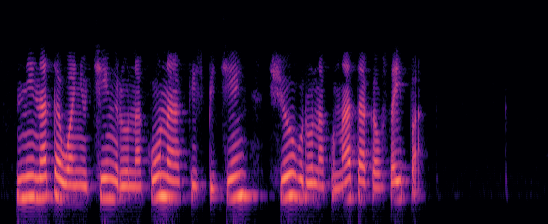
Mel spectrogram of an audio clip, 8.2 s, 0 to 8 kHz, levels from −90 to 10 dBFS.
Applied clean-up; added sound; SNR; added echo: none; none; none; none.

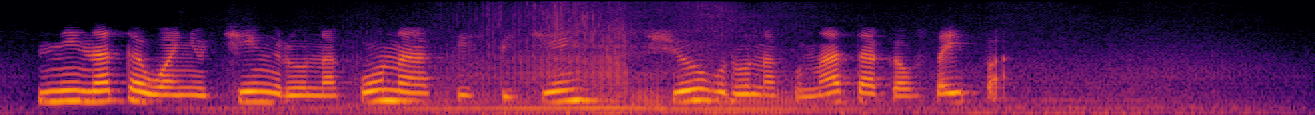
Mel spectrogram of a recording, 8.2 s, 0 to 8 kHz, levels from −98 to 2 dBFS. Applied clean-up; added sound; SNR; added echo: none; Motorcycle / Engine; 17 dB; none.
